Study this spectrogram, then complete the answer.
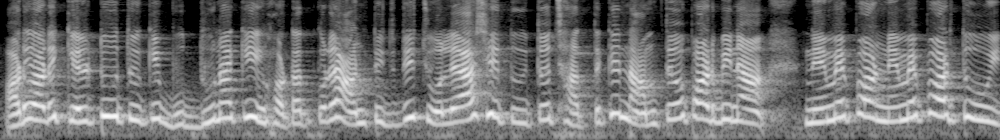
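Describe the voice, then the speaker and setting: A woman's voice: high-pitched, a little fast. A woman voicing a bossy older girl in a doll-play story. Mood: scolding. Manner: bossy, excited.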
